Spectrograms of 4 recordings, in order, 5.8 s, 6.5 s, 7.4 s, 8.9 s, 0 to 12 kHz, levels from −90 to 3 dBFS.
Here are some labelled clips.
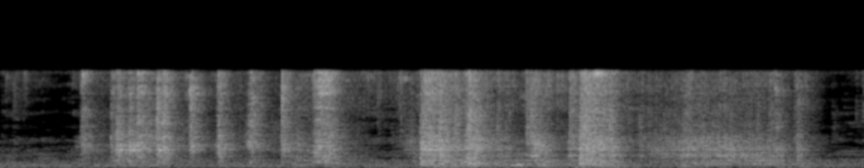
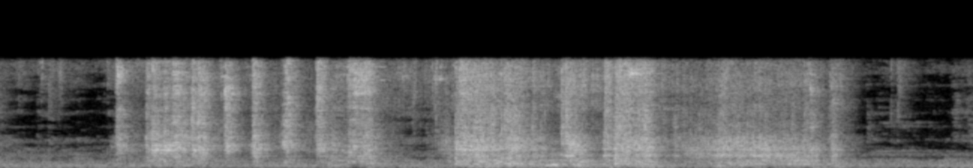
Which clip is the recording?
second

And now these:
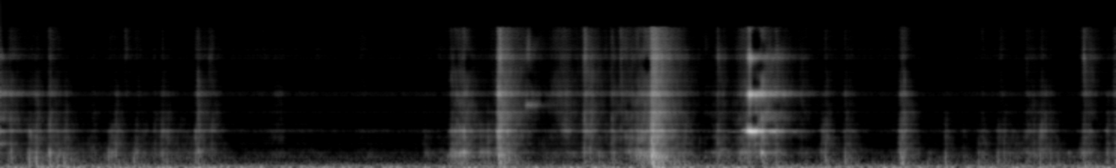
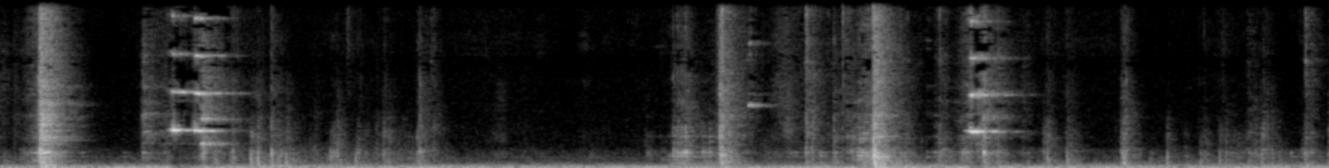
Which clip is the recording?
second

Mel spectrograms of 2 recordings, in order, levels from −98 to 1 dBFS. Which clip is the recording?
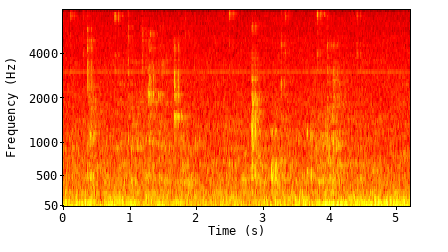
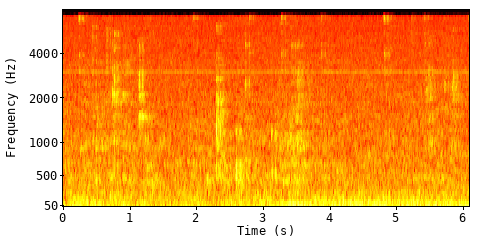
first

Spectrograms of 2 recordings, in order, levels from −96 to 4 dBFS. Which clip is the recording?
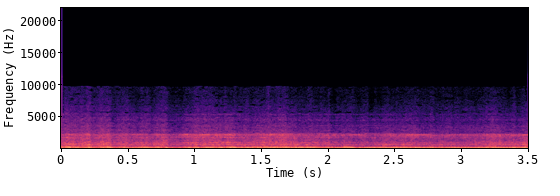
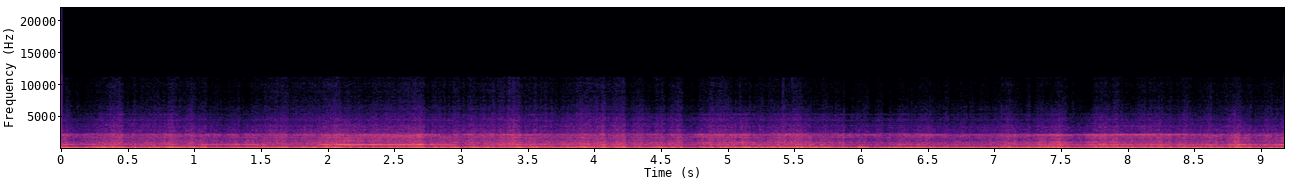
second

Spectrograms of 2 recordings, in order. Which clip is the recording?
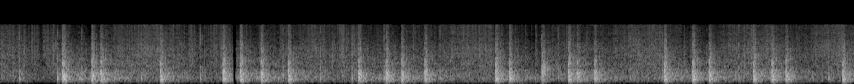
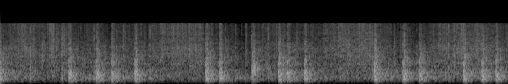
first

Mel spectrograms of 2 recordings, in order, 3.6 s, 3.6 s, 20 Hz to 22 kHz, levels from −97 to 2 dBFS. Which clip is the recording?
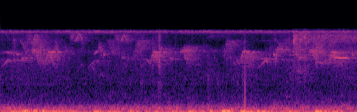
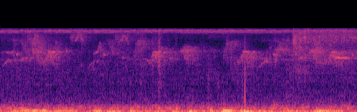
first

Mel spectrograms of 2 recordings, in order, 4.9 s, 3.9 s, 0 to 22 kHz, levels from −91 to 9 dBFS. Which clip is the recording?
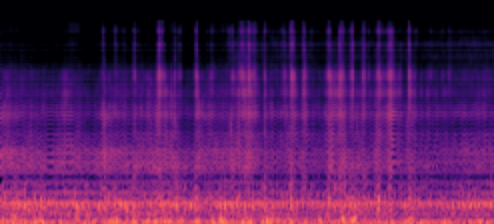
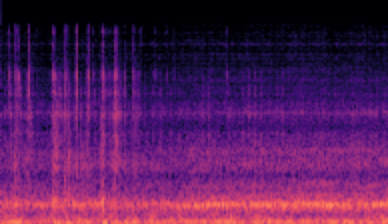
second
